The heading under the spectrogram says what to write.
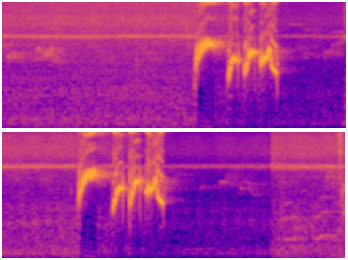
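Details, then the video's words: Red-whiskered bulbul in Thailand giving two bright, bubbly whistled phrases of four or five quick rising-and-falling notes, about two seconds apart, over a steady background hiss. "นกหัวจุก, เสียงนกกรงหัวจุก"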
